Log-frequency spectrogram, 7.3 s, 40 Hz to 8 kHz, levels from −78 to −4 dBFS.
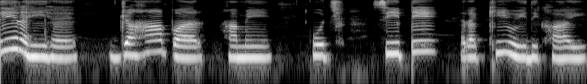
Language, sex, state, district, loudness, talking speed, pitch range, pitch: Hindi, female, Bihar, West Champaran, -17 LUFS, 90 wpm, 215-275 Hz, 225 Hz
